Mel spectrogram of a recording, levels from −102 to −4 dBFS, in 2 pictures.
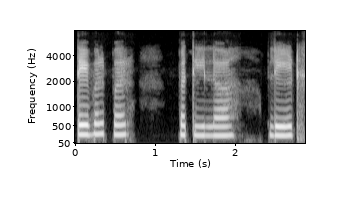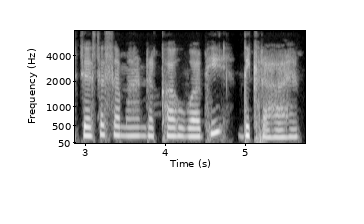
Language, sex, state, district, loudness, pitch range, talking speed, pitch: Hindi, female, Uttar Pradesh, Lalitpur, -20 LUFS, 225-255 Hz, 125 wpm, 235 Hz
